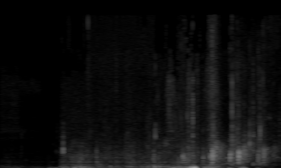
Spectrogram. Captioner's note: applause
